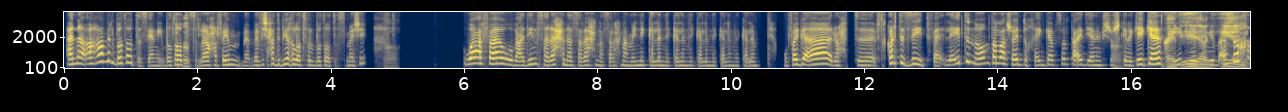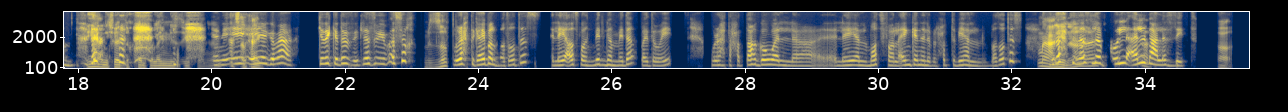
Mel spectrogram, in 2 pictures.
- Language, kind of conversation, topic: Arabic, podcast, إيه أكبر غلطة عملتها في المطبخ واتعلمت منها؟
- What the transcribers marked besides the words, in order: laugh; in English: "by the way"; tapping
